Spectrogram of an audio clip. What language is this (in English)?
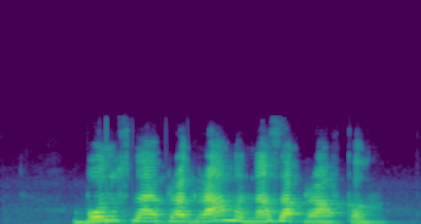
Russian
